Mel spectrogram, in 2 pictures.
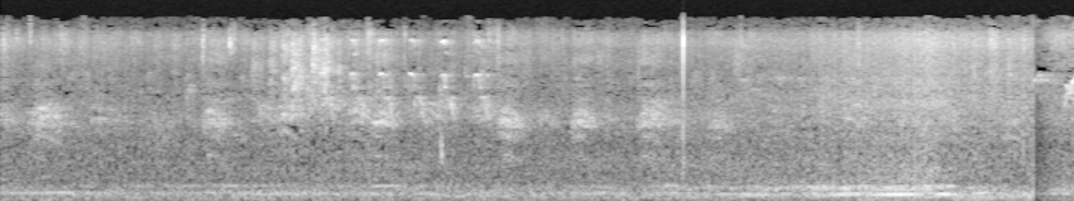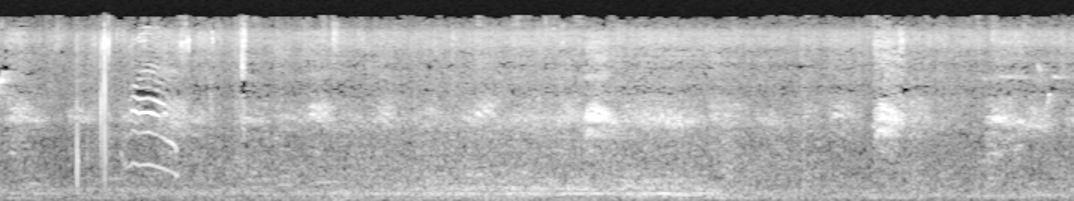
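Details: Young black kitten in Pakistan lets out a single high, downward-sliding meow midway through, set against constant low rumbling background noise and scattered faint bird chirps.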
